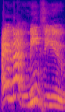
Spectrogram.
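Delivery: heated, indignant, hard-pushing defensive tone. Accused of being mean, the speaker protests: defensive yelling. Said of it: "you're yelling at me right now".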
